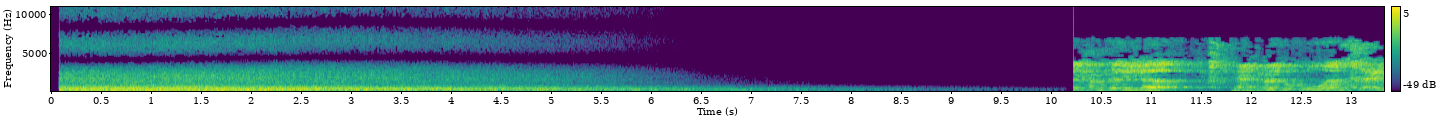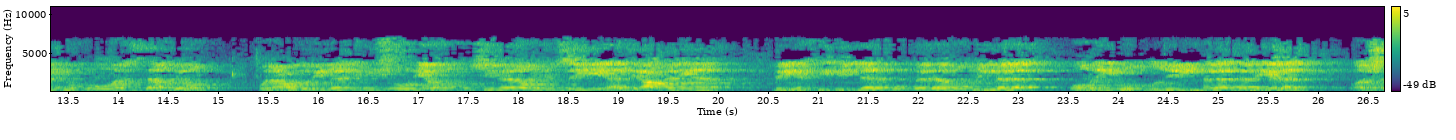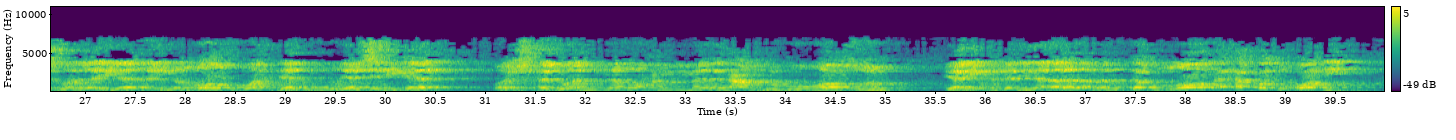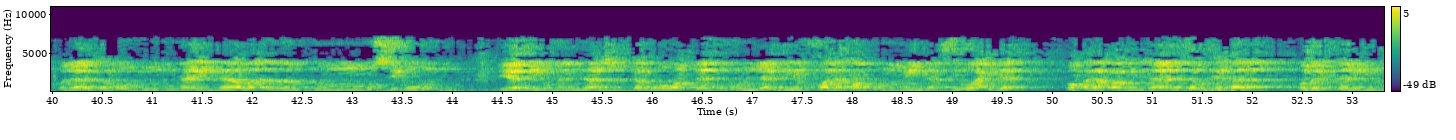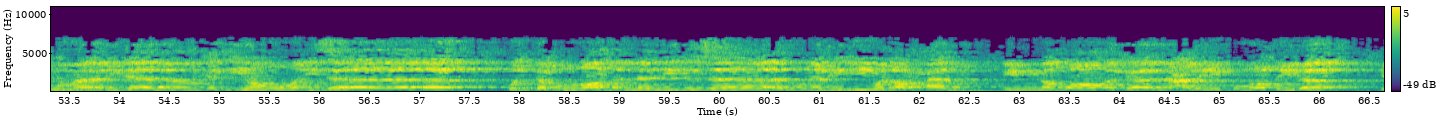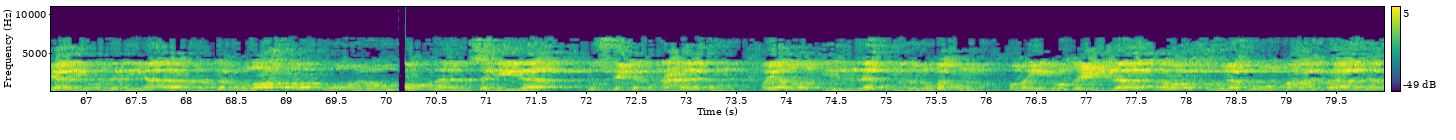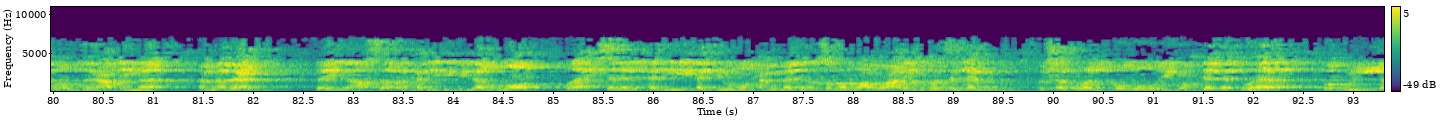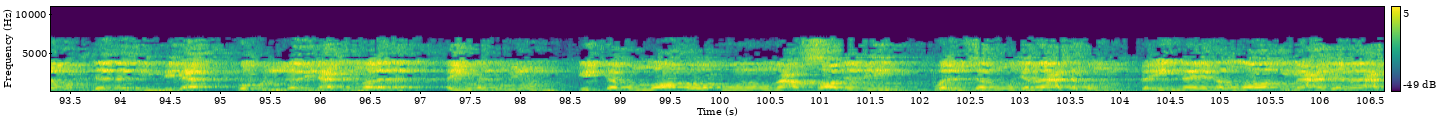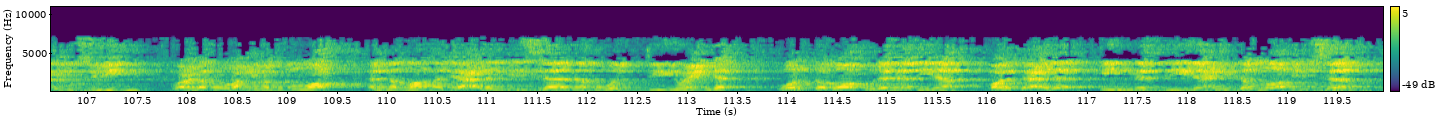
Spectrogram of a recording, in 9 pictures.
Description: خطبة (ما لا يعني ويعني) الشيخ صالح العصيمي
